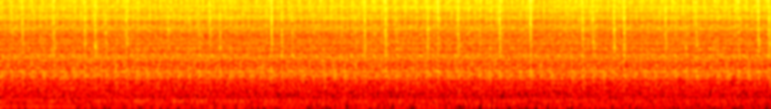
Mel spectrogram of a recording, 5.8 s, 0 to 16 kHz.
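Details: MINI R60 Crossover idling: a hissy, rattly hum with faint irregular ticking, an abnormal noise from a deteriorated water pump pulley.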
